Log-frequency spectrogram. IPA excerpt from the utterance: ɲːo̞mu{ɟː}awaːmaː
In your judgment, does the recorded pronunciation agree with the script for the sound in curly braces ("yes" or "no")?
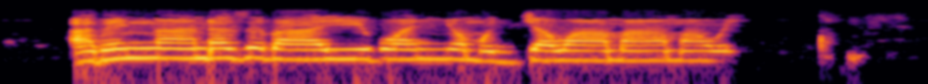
yes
